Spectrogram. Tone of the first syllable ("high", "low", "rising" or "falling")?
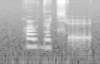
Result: high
